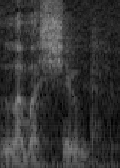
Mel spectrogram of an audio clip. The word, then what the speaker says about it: Lamashegu: It may be spelled Lamashegu, but it's pronounced Lamasheu.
